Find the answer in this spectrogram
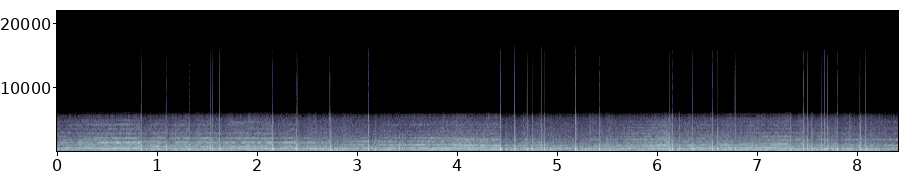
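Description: Aerial fireworks going off in a dense, continuous stream of sharp cracks and bangs, with music playing underneath.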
